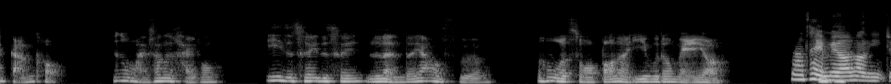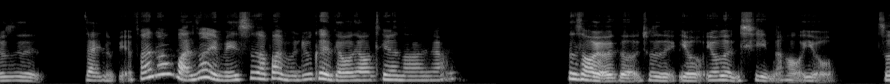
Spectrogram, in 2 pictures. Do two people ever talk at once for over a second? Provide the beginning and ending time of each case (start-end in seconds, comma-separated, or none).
none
